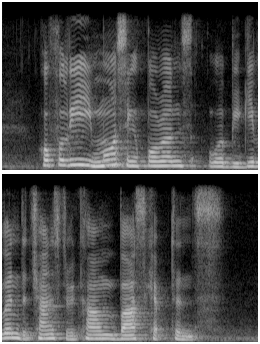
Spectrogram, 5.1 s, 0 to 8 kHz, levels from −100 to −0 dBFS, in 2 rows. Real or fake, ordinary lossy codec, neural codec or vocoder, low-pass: real; none; none; 7.2 kHz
